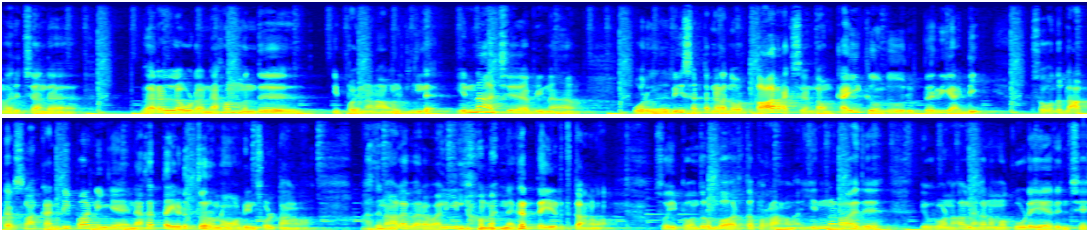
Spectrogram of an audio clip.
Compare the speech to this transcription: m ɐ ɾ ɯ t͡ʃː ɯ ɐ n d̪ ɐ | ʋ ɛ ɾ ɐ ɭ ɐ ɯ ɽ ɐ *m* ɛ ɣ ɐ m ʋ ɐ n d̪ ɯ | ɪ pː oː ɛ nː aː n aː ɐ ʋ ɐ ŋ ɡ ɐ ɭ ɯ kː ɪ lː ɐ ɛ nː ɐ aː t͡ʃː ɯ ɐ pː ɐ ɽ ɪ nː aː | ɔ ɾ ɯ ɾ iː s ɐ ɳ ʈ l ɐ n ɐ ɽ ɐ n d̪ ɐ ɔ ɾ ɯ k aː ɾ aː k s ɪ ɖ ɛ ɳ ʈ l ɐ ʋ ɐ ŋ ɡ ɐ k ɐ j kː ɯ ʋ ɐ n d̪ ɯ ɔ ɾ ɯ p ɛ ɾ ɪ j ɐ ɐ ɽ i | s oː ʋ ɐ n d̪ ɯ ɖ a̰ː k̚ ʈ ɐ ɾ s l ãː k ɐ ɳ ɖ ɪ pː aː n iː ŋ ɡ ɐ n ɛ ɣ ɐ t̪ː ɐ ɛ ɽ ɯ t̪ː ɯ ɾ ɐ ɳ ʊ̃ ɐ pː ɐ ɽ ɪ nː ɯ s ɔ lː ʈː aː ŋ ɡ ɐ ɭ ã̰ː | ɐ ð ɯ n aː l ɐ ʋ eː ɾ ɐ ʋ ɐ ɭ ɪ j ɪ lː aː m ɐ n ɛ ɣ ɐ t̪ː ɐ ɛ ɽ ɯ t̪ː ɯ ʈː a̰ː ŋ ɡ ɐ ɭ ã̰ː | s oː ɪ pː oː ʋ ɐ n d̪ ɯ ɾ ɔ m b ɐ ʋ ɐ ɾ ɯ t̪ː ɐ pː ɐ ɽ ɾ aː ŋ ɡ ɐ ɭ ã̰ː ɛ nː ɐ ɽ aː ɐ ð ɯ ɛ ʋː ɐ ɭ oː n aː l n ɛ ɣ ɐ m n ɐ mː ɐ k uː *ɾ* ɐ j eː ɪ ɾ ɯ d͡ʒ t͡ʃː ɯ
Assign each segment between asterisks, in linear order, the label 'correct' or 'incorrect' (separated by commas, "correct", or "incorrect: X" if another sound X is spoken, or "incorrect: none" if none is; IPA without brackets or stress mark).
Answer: incorrect: n, incorrect: ɽ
